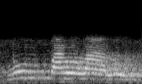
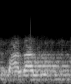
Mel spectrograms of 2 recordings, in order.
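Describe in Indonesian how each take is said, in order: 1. Kedua kata diucapkan dengan jelas dan lengkap. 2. Diucapkan cepat, menyusut jadi tiga suku kata.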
